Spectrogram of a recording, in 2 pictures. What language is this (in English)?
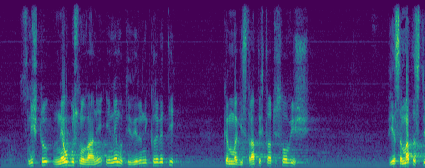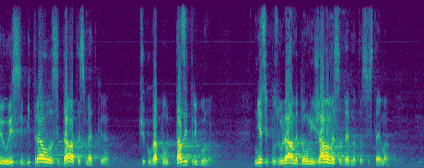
Bulgarian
